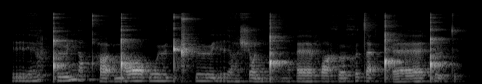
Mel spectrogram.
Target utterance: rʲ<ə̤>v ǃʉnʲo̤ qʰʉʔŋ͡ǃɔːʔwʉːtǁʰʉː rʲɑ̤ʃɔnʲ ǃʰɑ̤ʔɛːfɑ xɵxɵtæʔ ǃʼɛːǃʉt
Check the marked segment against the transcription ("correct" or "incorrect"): incorrect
